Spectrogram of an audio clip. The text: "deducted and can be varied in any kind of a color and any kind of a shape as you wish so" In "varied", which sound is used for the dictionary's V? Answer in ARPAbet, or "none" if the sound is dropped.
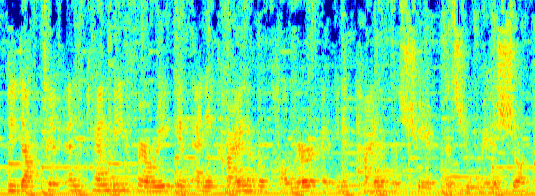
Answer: F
